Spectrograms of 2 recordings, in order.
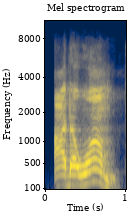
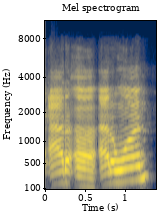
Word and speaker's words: Adawam: Some of y'all gonna be like, oh no, it shouldn't sound like that. I thought the same thing too. Adawam. Adawam. You say Adawan. In Hebrew, the word for Edom or Esau's king Esau is Adawam.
